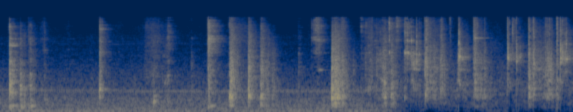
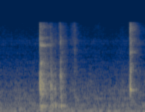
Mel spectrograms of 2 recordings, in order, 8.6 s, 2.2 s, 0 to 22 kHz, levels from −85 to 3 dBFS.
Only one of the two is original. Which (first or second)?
first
